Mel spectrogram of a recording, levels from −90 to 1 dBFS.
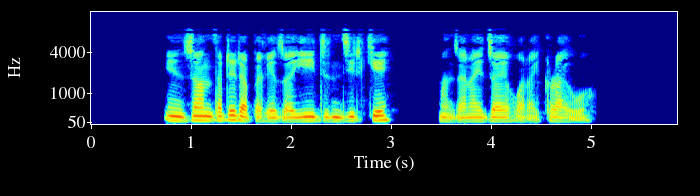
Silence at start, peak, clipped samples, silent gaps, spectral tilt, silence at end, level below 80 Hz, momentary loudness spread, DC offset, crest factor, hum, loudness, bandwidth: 0.75 s; -8 dBFS; under 0.1%; 3.08-3.47 s; -5.5 dB/octave; 0.85 s; -72 dBFS; 10 LU; under 0.1%; 18 dB; none; -26 LUFS; 9.2 kHz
